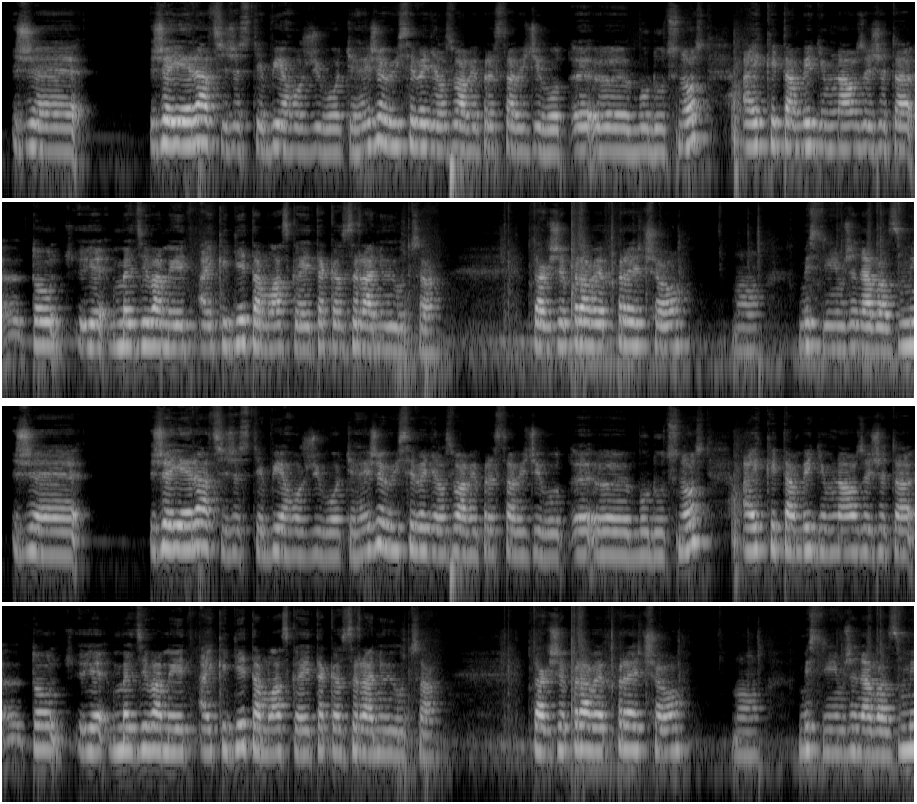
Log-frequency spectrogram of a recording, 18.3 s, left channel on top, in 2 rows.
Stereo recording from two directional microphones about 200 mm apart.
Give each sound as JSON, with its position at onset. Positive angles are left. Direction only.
{"t": 0.1, "sound": "a woman's voice", "side_deg": -40}
{"t": 14.4, "sound": "speech", "side_deg": -45}
{"t": 17.1, "sound": "speech", "side_deg": -45}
